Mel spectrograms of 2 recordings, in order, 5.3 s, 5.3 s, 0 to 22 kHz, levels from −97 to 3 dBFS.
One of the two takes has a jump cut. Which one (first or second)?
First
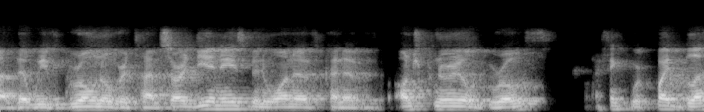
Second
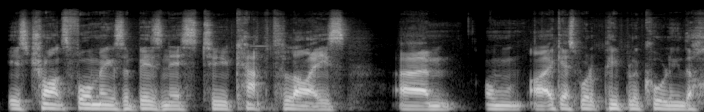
first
